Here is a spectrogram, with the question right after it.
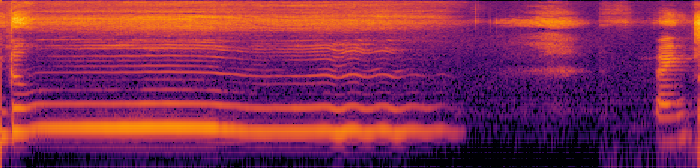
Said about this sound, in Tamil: இதுதான் நாய்ஸ்ன்னு சொல்லுவாங்கன்னு நினைக்கிறேன் கரெக்ட் அது என் பக்கத்து வீட்டு நாய் ஏன் இன்னைக்குன்னு பாத்து இப்படி கத்துது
